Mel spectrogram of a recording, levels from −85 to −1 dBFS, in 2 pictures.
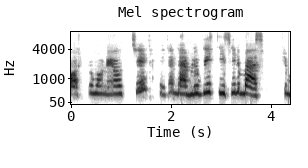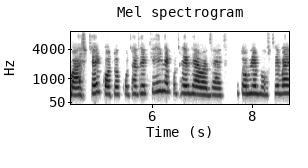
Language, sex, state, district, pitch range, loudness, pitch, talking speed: Bengali, male, West Bengal, Jhargram, 295-340 Hz, -15 LUFS, 315 Hz, 135 wpm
